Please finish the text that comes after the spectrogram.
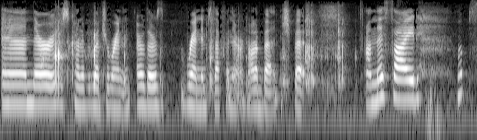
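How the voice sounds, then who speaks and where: A woman's voice: mid-range voice, fairly even intonation, unhurried, noisy background. A woman who is a little sick gives a casual show-and-tell tour of her home craft room, meandering and correcting herself with lots of ums. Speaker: crafting vlogger. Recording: dull lo-fi home video.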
